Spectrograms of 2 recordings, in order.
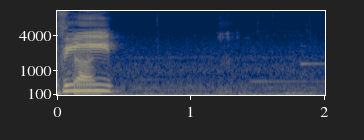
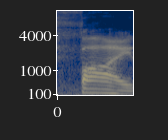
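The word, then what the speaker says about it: Fi: Shut up, It's a Fee! I don't care if your name is supposed to be pronounced Phi.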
